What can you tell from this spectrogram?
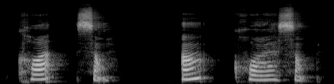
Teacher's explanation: you're not going to pronounce the T at the end of croissant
